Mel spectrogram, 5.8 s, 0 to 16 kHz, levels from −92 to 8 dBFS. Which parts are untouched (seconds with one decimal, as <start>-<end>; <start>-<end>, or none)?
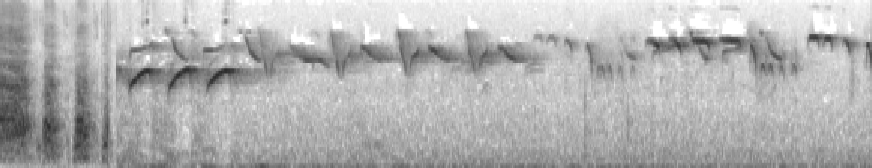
0.0-4.0; 4.7-5.8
